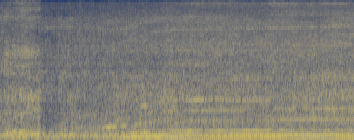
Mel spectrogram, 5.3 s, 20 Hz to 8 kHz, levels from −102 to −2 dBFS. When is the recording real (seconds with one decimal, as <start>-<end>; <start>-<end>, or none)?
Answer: 0.0-0.4; 1.1-5.3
